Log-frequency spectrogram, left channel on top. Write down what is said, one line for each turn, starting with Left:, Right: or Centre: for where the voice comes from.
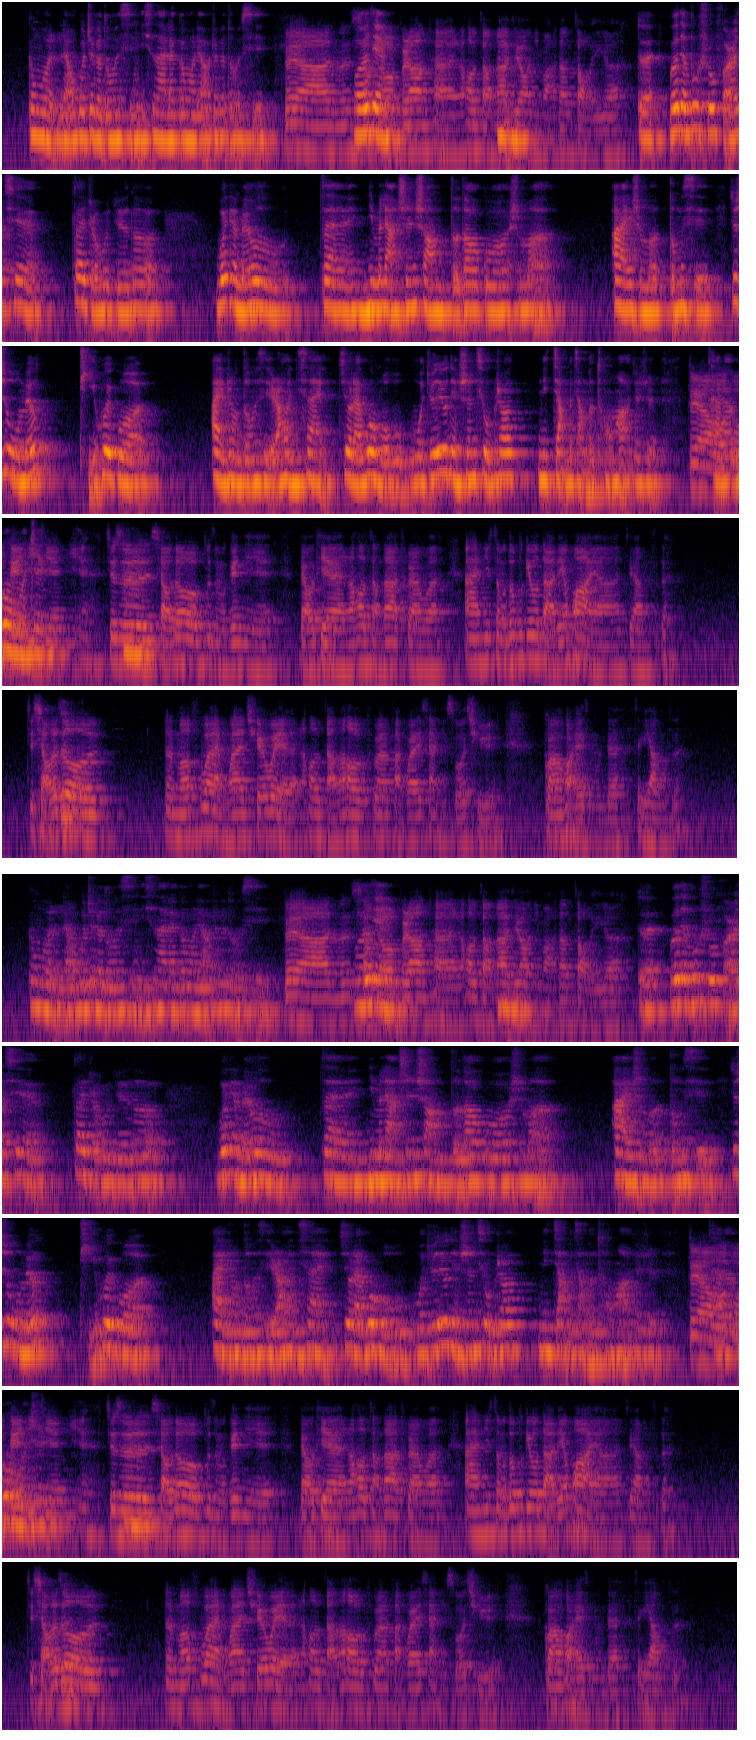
Left: 跟我聊过这个东西，你现在来跟我聊这个东西，
Centre: 对啊，什么小时候不让谈，
Left: 我有点，
Centre: 然后长大就要你马上找一个。
Left: 嗯对，我有点不舒服，而且再者，我觉得我也没有在你们俩身上得到过什么爱，什么东西，就是我没有体会过爱这种东西。然后你现在就来问我，我我觉得有点生气，我不知道你讲不讲得通啊，就是
Centre: 对啊，
Left: 他来问我这个
Centre: 我我可以理解你，就是小时候不怎么跟你聊天，
Left: 嗯，
Centre: 然后长大突然问，哎，你怎么都不给我打电话呀？这样子，就小的时候
Left: 对
Centre: 什么父爱母爱缺位了，然后长大后突然反过来向你索取关怀什么的，这个样子。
